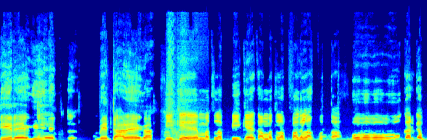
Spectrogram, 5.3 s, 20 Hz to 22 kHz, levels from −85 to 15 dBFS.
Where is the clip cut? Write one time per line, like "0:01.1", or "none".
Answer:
0:02.1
